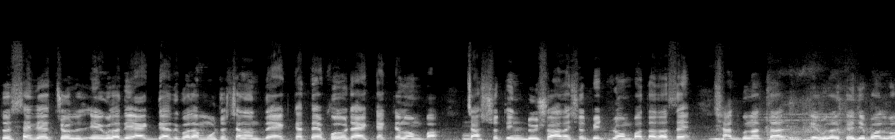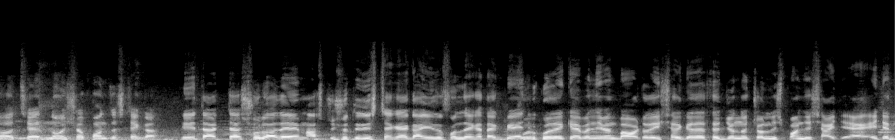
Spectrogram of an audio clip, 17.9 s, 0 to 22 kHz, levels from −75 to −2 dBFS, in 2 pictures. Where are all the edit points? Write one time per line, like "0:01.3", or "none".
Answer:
0:07.0
0:10.6
0:14.2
